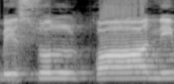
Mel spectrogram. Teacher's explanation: طا کے اوپر کھڑا زبر بھی ہے تو اس کو ایک الف کی لمٹ میں کھینچیں گے، اور نون کے نیچے دو زیر ہے، نون کو میم کے ساتھ ملائیں گے۔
